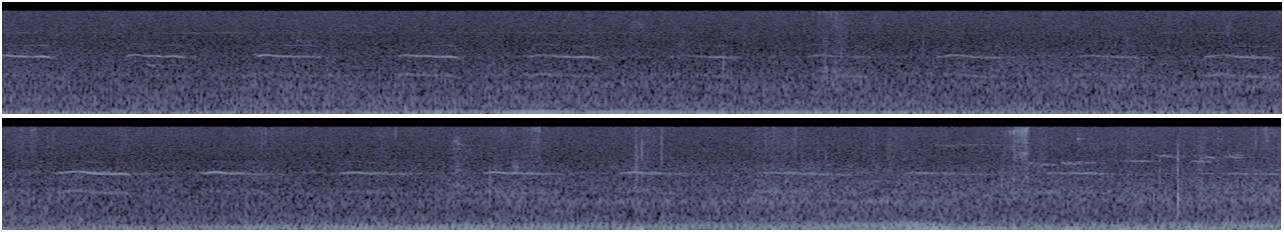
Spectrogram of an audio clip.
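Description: A bird repeating a short chirp about two or three times a second, fading out about nine seconds in, over a faint low steady hum.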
